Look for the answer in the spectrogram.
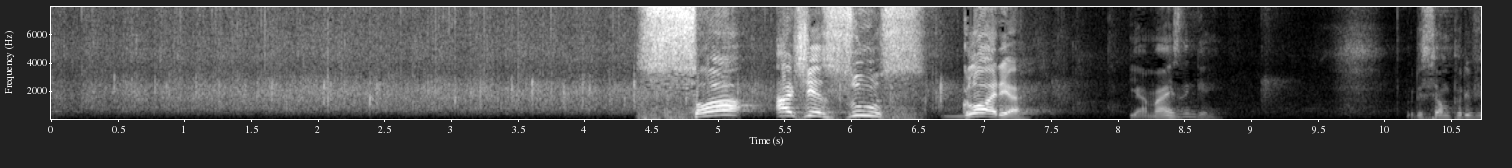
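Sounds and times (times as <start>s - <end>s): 
audience applause: 0.0s - 7.7s
speech: 4.4s - 7.4s, 8.1s - 8.8s, 10.2s - 10.7s.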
